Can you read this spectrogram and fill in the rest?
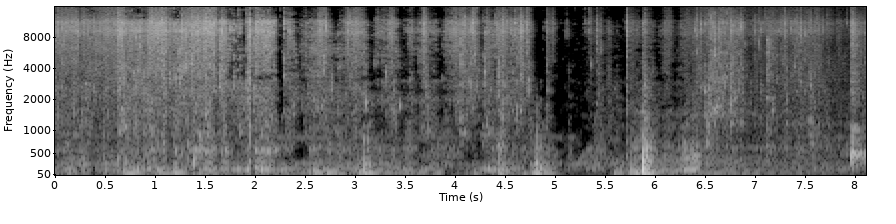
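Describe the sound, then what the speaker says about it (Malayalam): Rice is washed in water in a vessel, with running and sloshing water, splashes and trickles that rise and fall over several seconds, heard close up. "ഞാൻ അരി കഴുകാനായിട്ട് എടുക്കുകയാണ്"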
